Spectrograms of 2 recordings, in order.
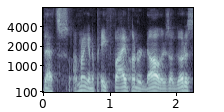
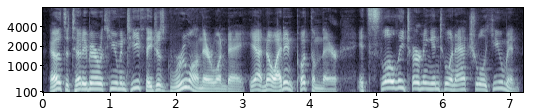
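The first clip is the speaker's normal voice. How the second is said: mock seller; 5 semitones higher, 4 dB louder than usual. Playing the seller.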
